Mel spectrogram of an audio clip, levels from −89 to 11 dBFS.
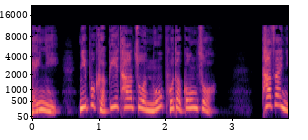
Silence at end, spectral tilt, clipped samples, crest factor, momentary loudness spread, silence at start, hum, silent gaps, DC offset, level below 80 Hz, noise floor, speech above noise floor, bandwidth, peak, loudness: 0 s; -5.5 dB/octave; under 0.1%; 14 dB; 8 LU; 0 s; none; 3.36-3.44 s; under 0.1%; -70 dBFS; -67 dBFS; 49 dB; 11.5 kHz; -6 dBFS; -20 LUFS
